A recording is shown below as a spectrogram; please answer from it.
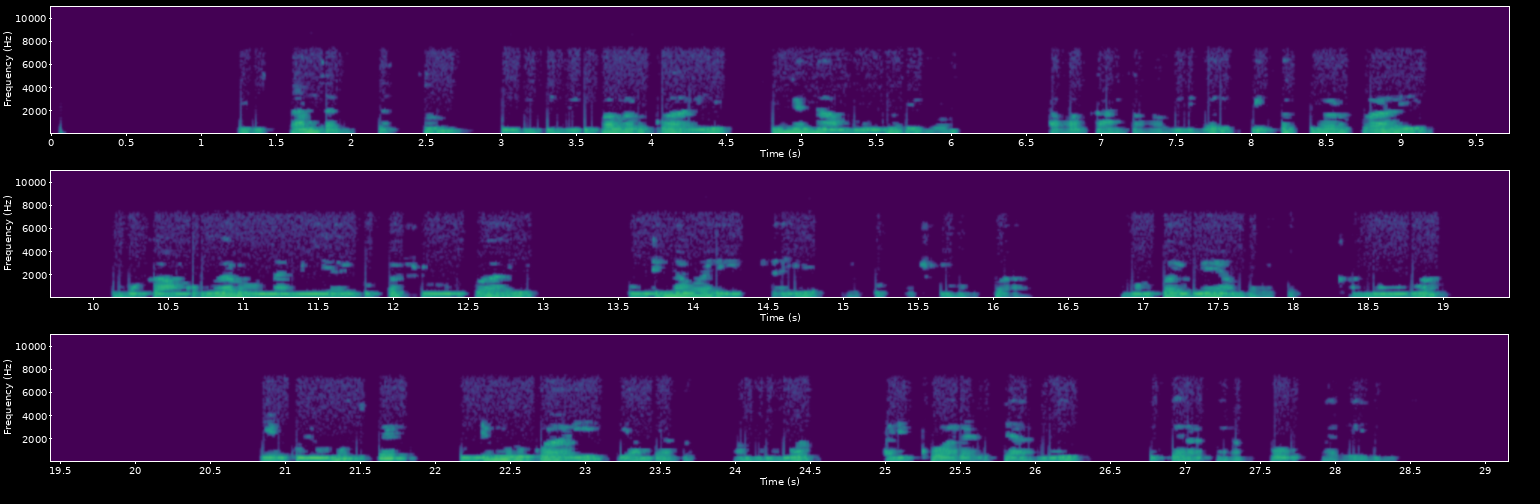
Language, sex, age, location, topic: Kinyarwanda, female, 25-35, Kigali, health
